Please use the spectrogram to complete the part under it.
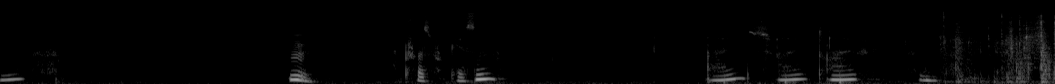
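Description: Thread rasps softly as it is pulled through stiff fabric.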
